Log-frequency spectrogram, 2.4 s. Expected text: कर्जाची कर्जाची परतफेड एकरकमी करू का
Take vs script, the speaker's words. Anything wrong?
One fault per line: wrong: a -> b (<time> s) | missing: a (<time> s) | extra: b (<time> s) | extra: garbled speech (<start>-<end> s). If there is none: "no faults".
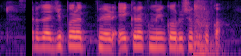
missing: कर्जाची (0.6 s)
extra: शकतो (1.8 s)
